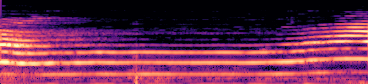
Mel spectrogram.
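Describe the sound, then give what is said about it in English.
A pet cat named Kitty lets out one long, drawn-out angry yowl, fairly loud, its pitch wavering and rising toward the end, with no voices over it. “Right, Kitty? Kitty's very mad about that.”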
